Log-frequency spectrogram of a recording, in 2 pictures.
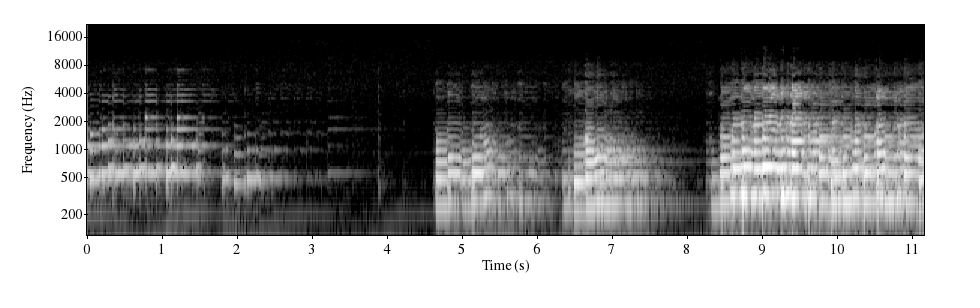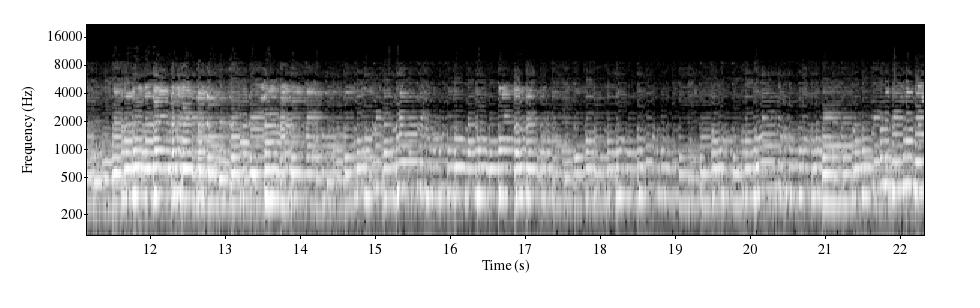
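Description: Solo Persian plucked long-necked lute playing in the Afshari mode: a few short phrases separated by pauses, then from about eight seconds in a continuous run of quick notes.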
